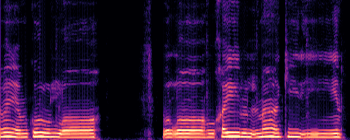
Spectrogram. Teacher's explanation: اللہ کا لام پر واو زبر سے ہے تو پر ہوگا، یعنی منہ بھر کے موٹا کر کے پڑھنا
